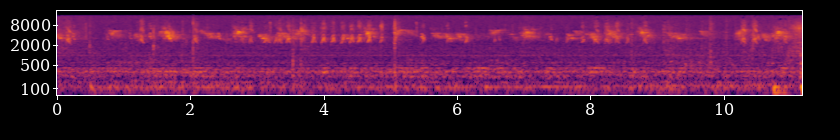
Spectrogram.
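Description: Songbirds chirping and chattering in quick, dense runs of calls over a steady low hum, with a short low thump near the end.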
